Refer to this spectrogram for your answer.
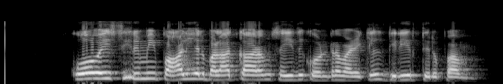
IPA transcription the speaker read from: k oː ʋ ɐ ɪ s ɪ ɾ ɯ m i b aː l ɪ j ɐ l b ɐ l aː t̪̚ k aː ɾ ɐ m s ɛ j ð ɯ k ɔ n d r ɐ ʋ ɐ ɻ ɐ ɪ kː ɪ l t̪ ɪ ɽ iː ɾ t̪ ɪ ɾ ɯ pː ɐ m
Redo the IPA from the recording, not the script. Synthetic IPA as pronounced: k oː ʋ ɐ ɪ s ɪ ɾ ɯ m i p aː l ɪ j ɐ l b ɐ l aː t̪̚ k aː ɾ ɐ m s ɛ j ð ɯ k ɔ n d r ɐ ʋ ɐ ɻ ɐ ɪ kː ɪ l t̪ ɪ ɽ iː ɾ t̪ ɪ ɾ ɯ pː ɐ m

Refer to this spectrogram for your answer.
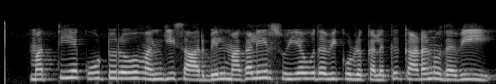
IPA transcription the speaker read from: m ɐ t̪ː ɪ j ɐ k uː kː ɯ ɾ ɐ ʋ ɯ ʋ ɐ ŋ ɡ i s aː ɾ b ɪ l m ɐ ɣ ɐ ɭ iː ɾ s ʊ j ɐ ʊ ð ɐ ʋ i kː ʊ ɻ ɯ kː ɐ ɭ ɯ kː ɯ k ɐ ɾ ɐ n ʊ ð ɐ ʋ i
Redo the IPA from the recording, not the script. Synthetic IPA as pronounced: m ɐ t̪ː ɪ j ɐ k uː ʈː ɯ ɾ ɐ ʋ ɯ ʋ ɐ ŋ ɡ i s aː ɾ b ɪ l m ɐ ɣ ɐ ɭ iː ɾ s ʊ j ɐ ʊ ð ɐ ʋ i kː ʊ ɻ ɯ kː ɐ ɭ ɯ kː ɯ k ɐ ɽ ɐ n ʊ ð ɐ ʋ i

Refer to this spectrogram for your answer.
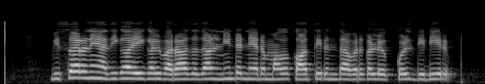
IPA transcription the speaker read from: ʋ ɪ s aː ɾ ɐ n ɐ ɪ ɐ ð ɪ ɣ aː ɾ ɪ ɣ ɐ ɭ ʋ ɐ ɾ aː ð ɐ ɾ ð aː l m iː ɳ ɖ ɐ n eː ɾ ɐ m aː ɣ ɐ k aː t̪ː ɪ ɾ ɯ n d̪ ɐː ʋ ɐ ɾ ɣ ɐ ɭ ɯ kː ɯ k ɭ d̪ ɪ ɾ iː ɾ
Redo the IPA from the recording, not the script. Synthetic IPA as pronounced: ʋ ɪ s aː ɾ ɐ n ɐ ɪ ɐ ð ɪ ɣ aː ɾ ɪ ɣ ɐ ɭ ʋ ɐ ɾ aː ð ɐ ð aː l n iː ɳ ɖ ɐ n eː ɾ ɐ m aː ɣ ɐ k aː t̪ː ɪ ɾ ɯ n d̪ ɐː ʋ ɐ ɾ ɣ ɐ ɭ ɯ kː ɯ ɭ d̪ ɪ ɽ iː ɾ

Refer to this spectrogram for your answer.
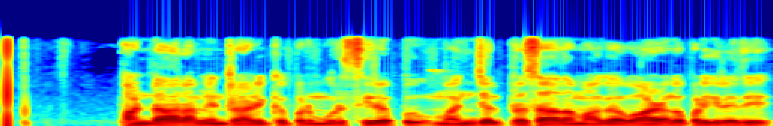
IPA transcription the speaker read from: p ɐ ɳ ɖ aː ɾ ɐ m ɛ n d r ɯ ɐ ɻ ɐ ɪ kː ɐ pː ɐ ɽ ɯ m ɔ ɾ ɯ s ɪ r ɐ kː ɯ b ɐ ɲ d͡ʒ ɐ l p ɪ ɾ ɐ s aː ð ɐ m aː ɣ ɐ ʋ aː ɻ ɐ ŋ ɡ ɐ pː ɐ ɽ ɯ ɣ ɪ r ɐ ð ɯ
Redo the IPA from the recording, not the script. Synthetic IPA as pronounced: p ɐ ɳ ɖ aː ɾ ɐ m ɛ n d r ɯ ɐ ɻ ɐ ɪ kː ɐ pː ɐ ɽ ɯ m ɔ ɾ ɯ s ɪ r ɐ pː ɯ m ɐ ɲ d͡ʒ ɐ l p ɪ ɾ ɐ s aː ð ɐ m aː ɣ ɐ ʋ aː ɻ ɐ ŋ ɡ ɐ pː ɐ ɽ ɯ ɣ ɪ r ɐ ð ɯ

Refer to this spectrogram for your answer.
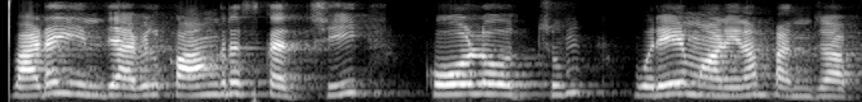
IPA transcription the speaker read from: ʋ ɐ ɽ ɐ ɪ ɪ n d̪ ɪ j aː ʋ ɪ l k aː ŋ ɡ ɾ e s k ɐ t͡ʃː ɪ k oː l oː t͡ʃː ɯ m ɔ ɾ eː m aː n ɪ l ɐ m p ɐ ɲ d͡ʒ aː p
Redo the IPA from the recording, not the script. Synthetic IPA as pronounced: ʋ ɐ ɽ ɐ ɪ ɪ n d̪ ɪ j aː ʋ ɪ l k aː ŋ ɡ ɾ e s k ɐ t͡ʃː i k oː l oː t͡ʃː ɯ m ɔ ɾ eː m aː n ɪ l ɐ m p ɐ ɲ d͡ʒ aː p

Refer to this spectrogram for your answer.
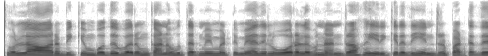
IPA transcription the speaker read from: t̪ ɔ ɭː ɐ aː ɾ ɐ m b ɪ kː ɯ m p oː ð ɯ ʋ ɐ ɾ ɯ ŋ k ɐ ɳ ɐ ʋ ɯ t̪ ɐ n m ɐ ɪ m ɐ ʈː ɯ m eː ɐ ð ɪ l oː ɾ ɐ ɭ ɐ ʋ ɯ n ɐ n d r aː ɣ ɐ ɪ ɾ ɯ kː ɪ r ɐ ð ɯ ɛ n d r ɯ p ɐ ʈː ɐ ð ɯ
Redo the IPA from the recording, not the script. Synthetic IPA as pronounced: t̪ ɔ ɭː ɐ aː ɾ ɐ m b ɪ kː ɯ m p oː ð ɯ ʋ ɐ ɾ ɯ m k ɐ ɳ ɐ ʋ ɯ t̪ ɐ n m ɐ ɪ m ɐ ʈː ɯ m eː ɐ ð ɪ l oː ɾ ɐ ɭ ɐ ʋ ɯ n ɐ n d r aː ɣ ɐ ɪ ɾ ɯ kː ɪ r ɐ ð ɯ ɛ n d r ɯ p ɐ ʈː ɐ ð ɯ

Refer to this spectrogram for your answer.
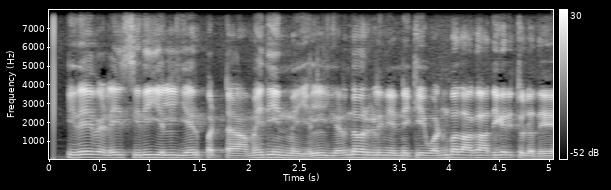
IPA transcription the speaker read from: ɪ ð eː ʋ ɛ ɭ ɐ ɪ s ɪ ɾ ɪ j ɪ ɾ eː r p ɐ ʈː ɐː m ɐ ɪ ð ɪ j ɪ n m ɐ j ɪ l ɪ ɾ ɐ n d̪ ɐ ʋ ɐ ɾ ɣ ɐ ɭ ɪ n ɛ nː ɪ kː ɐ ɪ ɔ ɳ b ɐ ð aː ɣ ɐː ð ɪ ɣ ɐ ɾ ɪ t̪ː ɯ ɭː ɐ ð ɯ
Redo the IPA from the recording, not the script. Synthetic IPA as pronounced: ɪ ð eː ʋ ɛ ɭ ɐ ɪ s ɪ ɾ ɪ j ɪ l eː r p ɐ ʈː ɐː m ɐ ɪ ð ɪ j ɪ n m ɐ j ɪ l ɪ ɾ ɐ n d̪ ɐ ʋ ɐ ɾ ɣ ɐ ɭ ɪ n ɛ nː ɪ kː ɐ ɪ ɔ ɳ b ɐ ð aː ɣ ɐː ð ɪ ɣ ɐ ɾ ɪ t̪ː ɯ ɭː ɐ ð ɯ

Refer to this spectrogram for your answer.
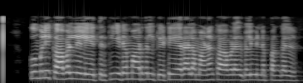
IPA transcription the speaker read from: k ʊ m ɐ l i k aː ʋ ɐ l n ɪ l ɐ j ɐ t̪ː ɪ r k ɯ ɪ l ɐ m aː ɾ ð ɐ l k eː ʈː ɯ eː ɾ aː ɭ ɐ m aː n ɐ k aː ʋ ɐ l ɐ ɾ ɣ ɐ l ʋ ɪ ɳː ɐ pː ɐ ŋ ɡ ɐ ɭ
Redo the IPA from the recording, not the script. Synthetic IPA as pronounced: k ʊ m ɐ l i k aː ʋ ɐ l n ɪ l ɐ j ɐ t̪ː ɪ r k ɯ ɪ ɽ ɐ m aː ɾ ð ɐ l k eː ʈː ɯ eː ɾ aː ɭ ɐ m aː n ɐ k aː ʋ ɐ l ɐ ɾ ɣ ɐ ɭ ʋ ɪ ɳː ɐ pː ɐ ŋ ɡ ɐ ɭ

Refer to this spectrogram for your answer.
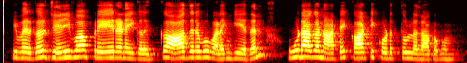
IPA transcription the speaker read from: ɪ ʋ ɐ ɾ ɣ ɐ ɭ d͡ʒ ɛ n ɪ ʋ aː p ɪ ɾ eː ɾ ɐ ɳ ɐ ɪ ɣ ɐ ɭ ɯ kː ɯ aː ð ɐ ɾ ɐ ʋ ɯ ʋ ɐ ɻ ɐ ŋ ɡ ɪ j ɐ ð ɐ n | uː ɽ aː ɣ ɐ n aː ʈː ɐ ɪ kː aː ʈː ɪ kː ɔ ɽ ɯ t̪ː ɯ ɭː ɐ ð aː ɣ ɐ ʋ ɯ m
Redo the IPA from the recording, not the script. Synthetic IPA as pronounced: ɪ ʋ ɐ ɾ ɣ ɐ ɭ d͡ʒ ɛ n ɪ ʋ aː p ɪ ɾ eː ɾ ɐ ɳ ɐ ɪ ɣ ɐ ɭ ɯ kː ɯ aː ð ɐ ɾ ɐ ʋ ɯ ʋ ɐ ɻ ɐ ŋ ɡ ɪ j ɐ ð ɐ n | uː ɽ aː ɣ ɐ n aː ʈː ɐ ɪ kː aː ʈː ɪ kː ɔ ɽ ɯ t̪ː ɯ ɭː ɐ ð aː ɣ ɐ ʋ ɯ m

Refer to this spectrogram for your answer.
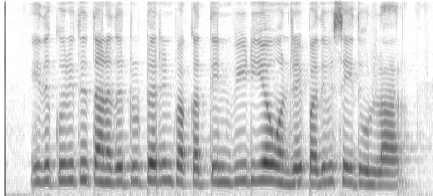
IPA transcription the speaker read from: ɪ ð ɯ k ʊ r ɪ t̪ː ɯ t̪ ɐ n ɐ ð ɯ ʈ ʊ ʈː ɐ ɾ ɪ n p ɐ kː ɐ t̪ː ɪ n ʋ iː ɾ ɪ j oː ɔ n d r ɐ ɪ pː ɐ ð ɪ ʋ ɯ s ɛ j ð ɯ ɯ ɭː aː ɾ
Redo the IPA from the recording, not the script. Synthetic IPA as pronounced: ɪ ð ɯ k ʊ r ɪ t̪ː ɯ t̪ ɐ n ɐ ð ɯ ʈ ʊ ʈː ɐ ɾ ɪ n p ɐ kː ɐ t̪ː ɪ n ʋ iː ɽ ɪ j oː ɔ n d r ɐ ɪ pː ɐ ð ɪ ʋ ɯ s ɛ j ð ɯ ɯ ɭː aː ɾ

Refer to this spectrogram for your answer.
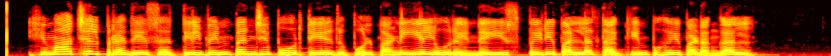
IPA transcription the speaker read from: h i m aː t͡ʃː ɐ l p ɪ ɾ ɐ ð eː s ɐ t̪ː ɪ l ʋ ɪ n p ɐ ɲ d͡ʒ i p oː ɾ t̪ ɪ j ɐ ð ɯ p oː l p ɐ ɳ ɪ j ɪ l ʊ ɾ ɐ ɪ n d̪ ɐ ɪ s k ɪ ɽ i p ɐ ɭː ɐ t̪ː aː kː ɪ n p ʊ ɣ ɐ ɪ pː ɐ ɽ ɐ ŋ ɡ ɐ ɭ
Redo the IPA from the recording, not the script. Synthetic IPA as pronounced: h ɪ m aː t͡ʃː ɐ l p ɪ ɾ ɐ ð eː s ɐ t̪ː ɪ l ʋ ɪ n p ɐ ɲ d͡ʒ i p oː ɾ t̪ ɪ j ɐ ð ɯ p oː l p ɐ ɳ ɪ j ɪ l ʊ ɾ ɐ ɪ n d̪ ɐ ɪ s p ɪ ɽ i p ɐ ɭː ɐ t̪ː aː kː ɪ n p ʊ ɣ ɐ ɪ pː ɐ ɽ ɐ ŋ ɡ ɐ ɭ

